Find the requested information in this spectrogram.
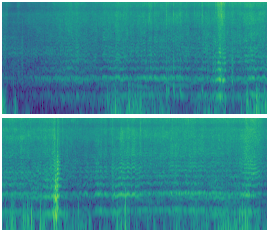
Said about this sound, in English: Okay, listen to these bees. I'm going to put you down by the feeder.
